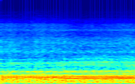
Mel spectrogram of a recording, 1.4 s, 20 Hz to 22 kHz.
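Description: A Suzuki DR650 motorcycle engine and exhaust while riding, giving a steady, loud, close drone with a rough low rumble throughout.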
